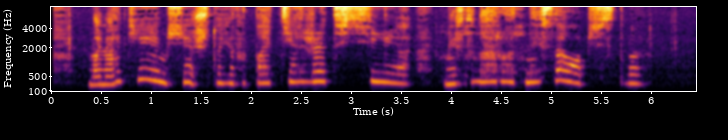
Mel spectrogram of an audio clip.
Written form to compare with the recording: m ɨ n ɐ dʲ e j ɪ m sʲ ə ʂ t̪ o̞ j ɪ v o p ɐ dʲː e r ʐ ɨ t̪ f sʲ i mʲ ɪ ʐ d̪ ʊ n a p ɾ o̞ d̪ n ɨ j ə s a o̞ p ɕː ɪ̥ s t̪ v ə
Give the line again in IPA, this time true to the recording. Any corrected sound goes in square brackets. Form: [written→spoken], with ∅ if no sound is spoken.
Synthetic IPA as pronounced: m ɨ n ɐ dʲ e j ɪ m sʲ ə ʂ t̪ o̞ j ɪ v o p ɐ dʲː e r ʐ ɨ t̪ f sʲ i mʲ ɪ ʐ d̪ ʊ n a [p→∅] ɾ o̞ d̪ n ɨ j ə s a o̞ p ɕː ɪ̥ s t̪ v ə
